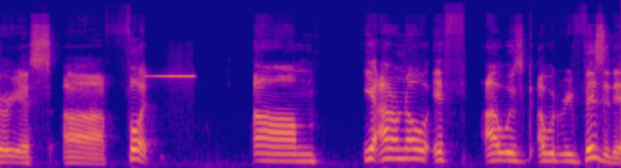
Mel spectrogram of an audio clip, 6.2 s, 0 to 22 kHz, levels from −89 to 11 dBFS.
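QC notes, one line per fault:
throughout, Opus voice compression: The speech carries plainly audible low-rate codec damage. It sounds muffled, hoarse and faintly robotic, because the excitation is coded coarsely. The band isn't cut to 8 kHz. Some top end survives, which points to hybrid operation, where linear-prediction coding handles the lower band and a transform layer thinly covers the rest. That fits a rate around 16 kbps. Unlike a plain low-pass or a lost-packet dropout, the grain is steady and present everywhere.
1.44–1.98 s, loudspeaker feedback squeal: A single tone at 3.4 kHz swells out of the speech. It rises over roughly a third of a second to sit only a little below the speech level, then stops. It comes from the loudspeaker's output re-entering the microphone, where loop gain above one at that frequency makes it feed on itself. Its steady pitch and self-building swell set it apart from a test tone or ringing, which start at full level.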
